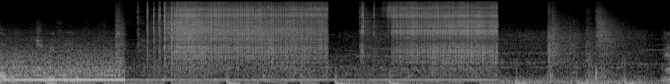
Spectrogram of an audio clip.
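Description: Small tack welds join 90-degree magnets to a skid mount, giving harsh crackling, sputtering bursts close up, in a few separate stretches with brief breaks between them.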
